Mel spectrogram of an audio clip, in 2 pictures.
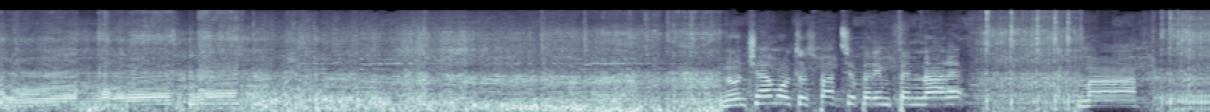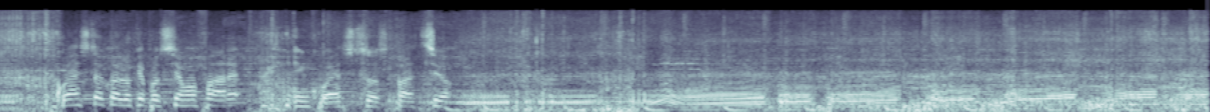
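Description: A motorcycle engine revs up and down loudly, close by.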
